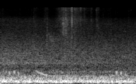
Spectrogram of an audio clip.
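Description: A pigeon cooing faintly over a steady low background rumble, with a brief crinkle of the plastic walnut bag about halfway.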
